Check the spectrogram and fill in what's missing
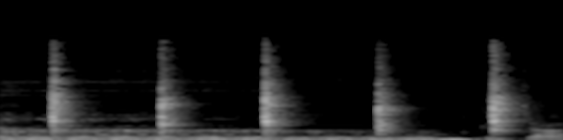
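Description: Rhythm sticks tapped together in a music therapy group, giving five crisp, evenly spaced clicks about half a second apart over a sustained sung tone.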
